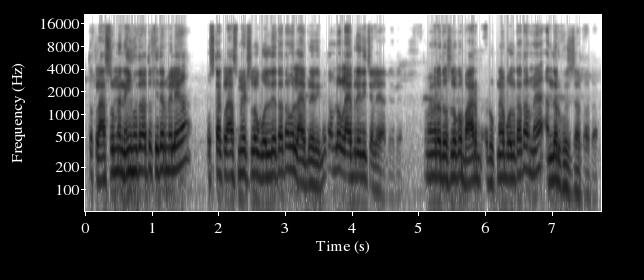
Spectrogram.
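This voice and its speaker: A man's voice: a little high, lively intonation, very fast, mellow, no room sound. A man telling a rambling personal story in a casual monologue, dropping in English words. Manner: rambling anecdotal, mixing Hindi with English words. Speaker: host.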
